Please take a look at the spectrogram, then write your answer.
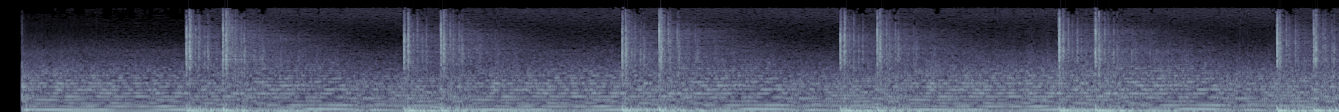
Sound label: Instrumental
